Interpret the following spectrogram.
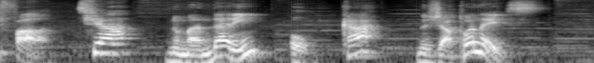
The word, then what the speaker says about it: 嫁: Se fala tia no mandarim ou ka no japonês.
